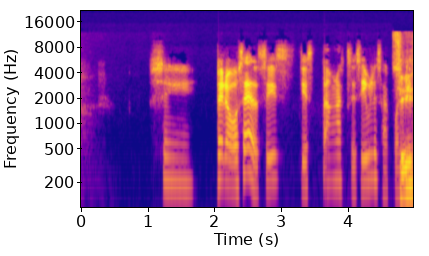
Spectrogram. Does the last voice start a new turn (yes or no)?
yes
